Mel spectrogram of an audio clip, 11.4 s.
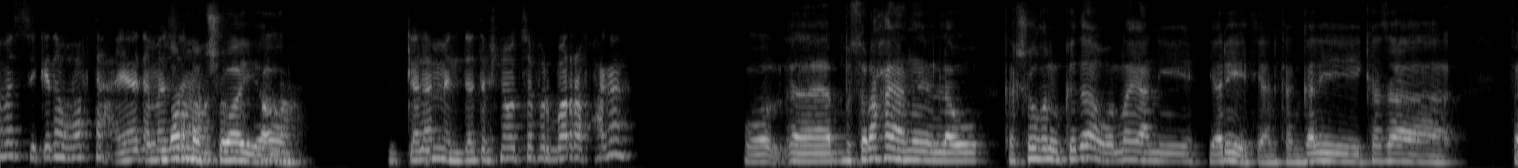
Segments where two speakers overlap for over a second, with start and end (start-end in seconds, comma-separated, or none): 1.1-2.3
